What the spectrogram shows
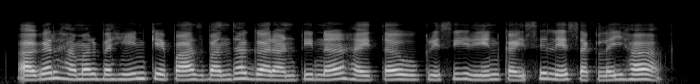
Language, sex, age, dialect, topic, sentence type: Magahi, female, 18-24, Western, agriculture, statement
